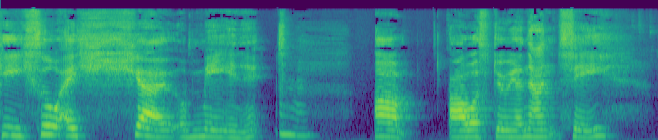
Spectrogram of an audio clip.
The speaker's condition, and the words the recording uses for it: Down syndrome. And so I think one of the main things about having Down syndrome is struggling to be understood.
